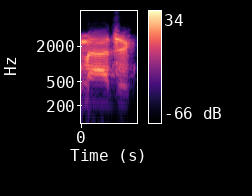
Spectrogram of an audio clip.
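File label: "Magic", English, USA; CallSign; DCS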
